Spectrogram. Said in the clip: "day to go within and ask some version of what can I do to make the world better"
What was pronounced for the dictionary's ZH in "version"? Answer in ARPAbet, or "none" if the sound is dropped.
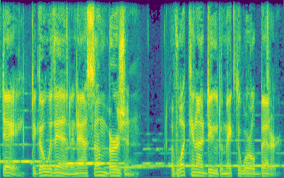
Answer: ZH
